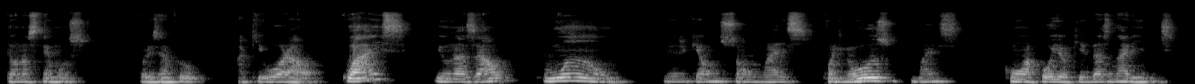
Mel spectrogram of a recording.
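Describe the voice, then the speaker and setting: A man teaching a Portuguese grammar lesson, speaking slowly and deliberately and stressing each example word. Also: mid-range voice, flat delivery, gravelly, dark tone, echoey room.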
